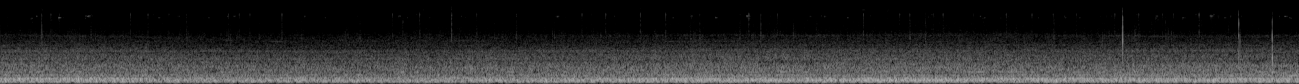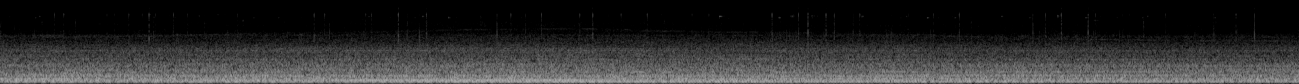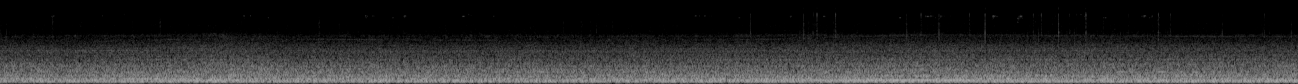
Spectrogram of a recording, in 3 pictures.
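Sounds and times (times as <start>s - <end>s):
vehicle engine drone: 0.0s - 38.9s.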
